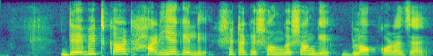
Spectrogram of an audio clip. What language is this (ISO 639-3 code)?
ben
